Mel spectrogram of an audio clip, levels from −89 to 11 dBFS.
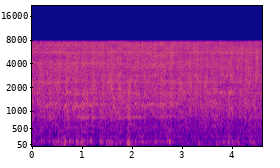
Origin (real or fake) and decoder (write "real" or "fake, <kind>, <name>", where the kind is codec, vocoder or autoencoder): fake, codec, SNAC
